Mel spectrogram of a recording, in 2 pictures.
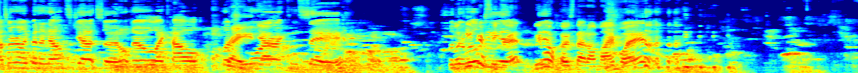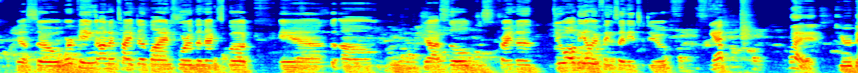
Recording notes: sorry for the audio - this was recorded live in a local brew pub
